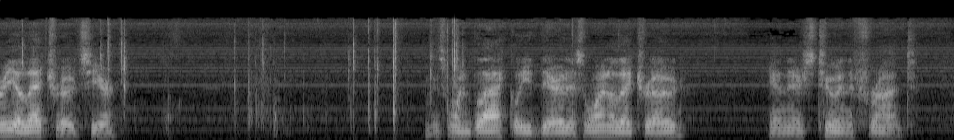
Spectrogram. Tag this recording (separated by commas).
Speech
